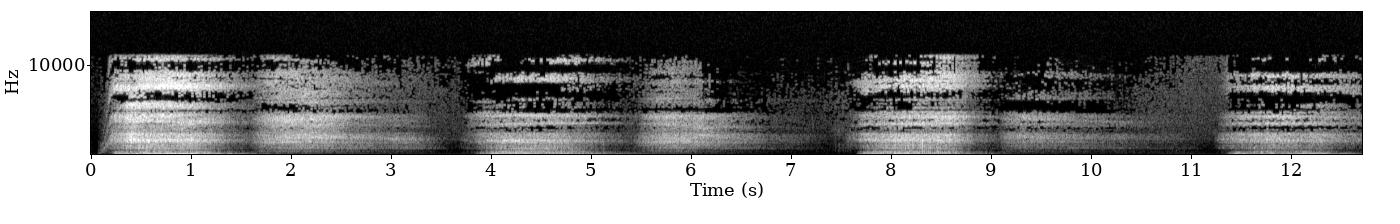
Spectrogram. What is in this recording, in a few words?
maniac breath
